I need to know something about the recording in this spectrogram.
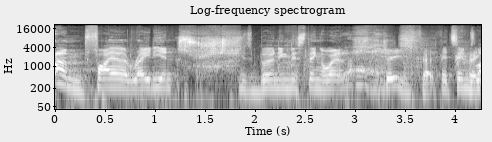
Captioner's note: shhch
